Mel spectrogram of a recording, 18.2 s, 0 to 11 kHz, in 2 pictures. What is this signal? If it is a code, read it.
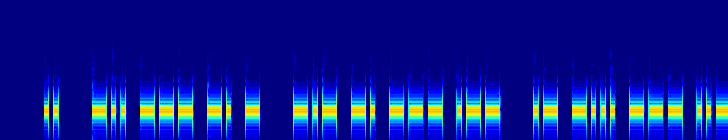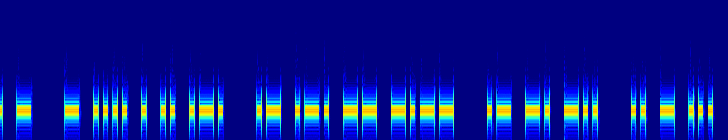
Morse code, heard as a keyed tone, about 20 wpm, 700 Hz. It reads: I DONT KNOW ABOUT THEIR ARMY AND ITS
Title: Sentences from Top 1000 Words - Review Part 5 - 20wpm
